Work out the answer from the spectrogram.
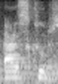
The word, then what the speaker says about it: S.Coups: S.coups how to pronounce it, like scoops, scoops, s.coups. Okay, let's go with s.coups because there's a dot over there, so let's say it as s.coups.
